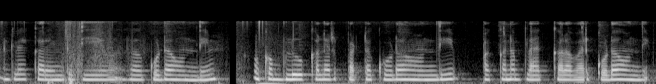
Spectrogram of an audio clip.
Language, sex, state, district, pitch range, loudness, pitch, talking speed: Telugu, female, Andhra Pradesh, Visakhapatnam, 220-235 Hz, -15 LUFS, 225 Hz, 135 wpm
